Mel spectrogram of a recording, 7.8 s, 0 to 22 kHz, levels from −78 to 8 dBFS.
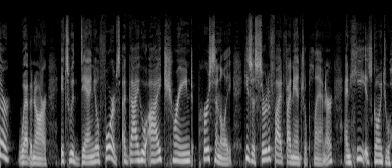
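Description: Nothing in this speech recording stands out as a technical fault, so there's nothing to flag anywhere along its timeline.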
